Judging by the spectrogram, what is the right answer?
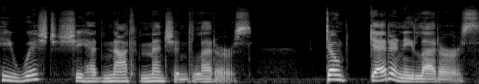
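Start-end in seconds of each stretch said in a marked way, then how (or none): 3.2-4.8 contemptuous and scornful, much lower pitch. A boy answers his hostess's question about letters, contemptuous. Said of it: "he said contemptuously".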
